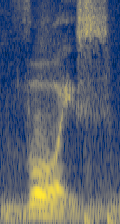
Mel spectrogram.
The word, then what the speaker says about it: voice: La letra V se pronuncia con los dientes de arriba hacia el labio de abajo y decimos V. V. V. Como en la palabra voice.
